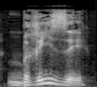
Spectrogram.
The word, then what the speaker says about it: briser: 1 vowel, 2 vowels, and only 1 S between the 2, so you get the sound Z. Briser.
